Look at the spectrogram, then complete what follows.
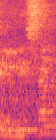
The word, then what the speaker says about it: listen: ऐसे ही LISTEN, इसमें टी नहीं बोलेंगे, इसे लिसन पढ़ेंगे।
